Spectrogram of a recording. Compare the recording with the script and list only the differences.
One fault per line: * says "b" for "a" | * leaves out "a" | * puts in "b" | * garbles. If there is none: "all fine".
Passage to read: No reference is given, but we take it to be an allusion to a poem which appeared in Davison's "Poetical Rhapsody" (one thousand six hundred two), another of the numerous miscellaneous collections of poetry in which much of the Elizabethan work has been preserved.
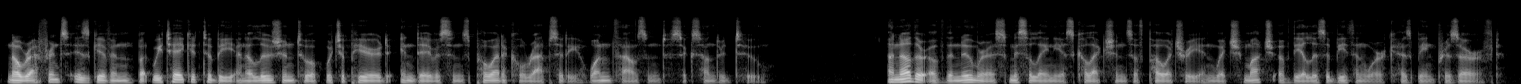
* leaves out "poem"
